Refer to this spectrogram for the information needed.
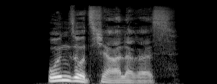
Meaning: strong/mixed nominative/accusative neuter singular comparative degree of unsozial
- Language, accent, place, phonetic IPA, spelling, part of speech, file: German, Germany, Berlin, [ˈʊnzoˌt͡si̯aːləʁəs], unsozialeres, adjective, De-unsozialeres.ogg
